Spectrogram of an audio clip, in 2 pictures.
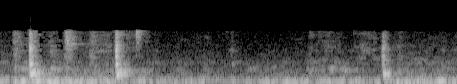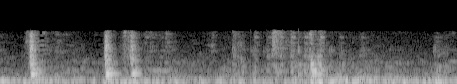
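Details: Wild squirrel eating in darkness at a house at night, recorded with night vision; crisp crunching snaps every second or so, separated by quieter nibbling, over faint low background noise.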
